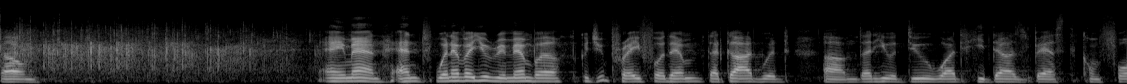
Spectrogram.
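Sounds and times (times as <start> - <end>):
speech: 0.0 - 0.5, 3.2 - 11.2
audience clapping: 0.0 - 3.5.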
